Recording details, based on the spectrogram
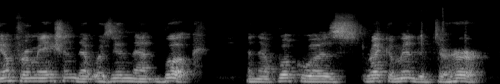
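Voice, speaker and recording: A somewhat breathy man with an American accent, fairly high pitch, moderate pace and ordinary pitch variation. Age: 80s+. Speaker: right-to-die activist. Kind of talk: panel discussion.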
